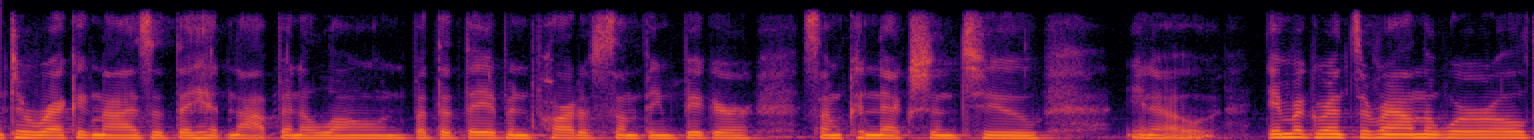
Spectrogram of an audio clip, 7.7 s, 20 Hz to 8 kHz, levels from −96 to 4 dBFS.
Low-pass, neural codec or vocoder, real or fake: 7.2 kHz; none; real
